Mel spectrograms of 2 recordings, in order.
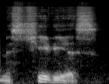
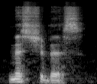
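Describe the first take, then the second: First: An extra 'ee' syllable comes before the ending. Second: No extra syllable comes before the ending. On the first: The speaker calls it wrong. "the wrong way to say it" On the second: The speaker calls it right. "But that I's not there. So it's just mischievous"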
